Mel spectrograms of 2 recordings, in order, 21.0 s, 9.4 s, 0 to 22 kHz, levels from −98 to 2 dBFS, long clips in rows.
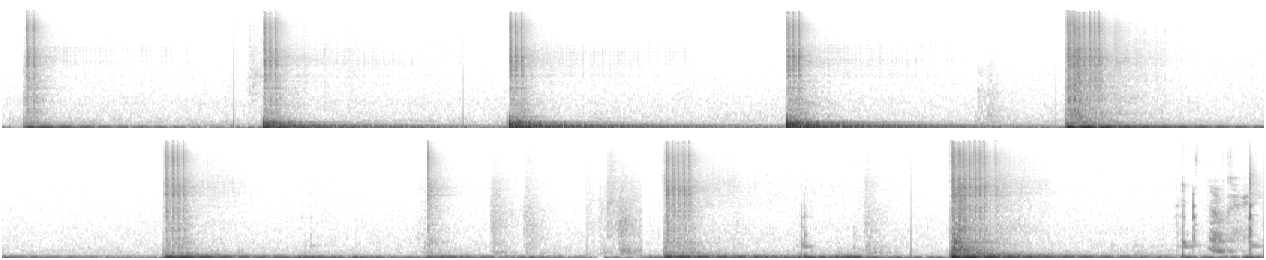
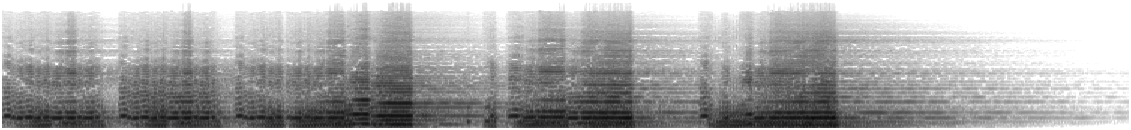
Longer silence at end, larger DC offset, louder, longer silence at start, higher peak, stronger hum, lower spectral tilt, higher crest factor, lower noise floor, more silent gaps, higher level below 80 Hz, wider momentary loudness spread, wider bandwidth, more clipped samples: second, 0 s vs 1.8 s; neither; second, -39 LUFS vs -10 LUFS; about the same, 0 s vs 0 s; second, -12 dBFS vs 0 dBFS; neither; second, -5.5 dB/octave vs -8.5 dB/octave; first, 24 dB vs 12 dB; second, -57 dBFS vs -67 dBFS; neither; second, -36 dBFS vs -28 dBFS; first, 25 LU vs 16 LU; first, 13.5 kHz vs 9.2 kHz; second, under 0.1% vs 0.5%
